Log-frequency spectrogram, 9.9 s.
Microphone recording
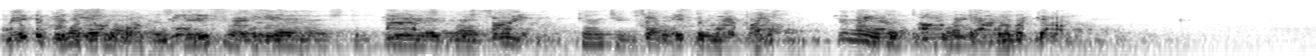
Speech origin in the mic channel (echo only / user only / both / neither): both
